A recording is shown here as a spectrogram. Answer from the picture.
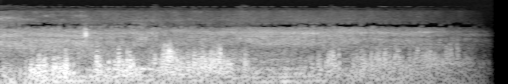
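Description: Outdoor ambience with wind on the microphone and faint crowd noise, fading out steadily to silence.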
